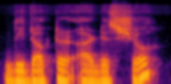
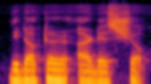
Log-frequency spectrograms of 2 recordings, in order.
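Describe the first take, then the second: No difference in how they are said.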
